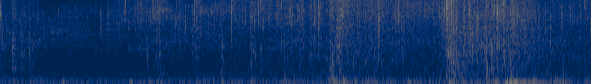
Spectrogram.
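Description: Hands and feet clunk on a ladder's rungs during a climb.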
